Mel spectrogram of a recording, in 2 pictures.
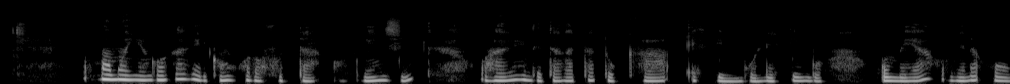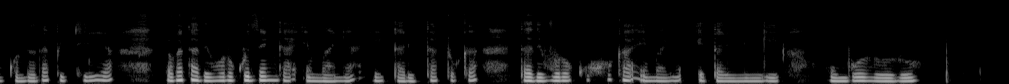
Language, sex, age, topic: Oshiwambo, female, 25-35, agriculture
